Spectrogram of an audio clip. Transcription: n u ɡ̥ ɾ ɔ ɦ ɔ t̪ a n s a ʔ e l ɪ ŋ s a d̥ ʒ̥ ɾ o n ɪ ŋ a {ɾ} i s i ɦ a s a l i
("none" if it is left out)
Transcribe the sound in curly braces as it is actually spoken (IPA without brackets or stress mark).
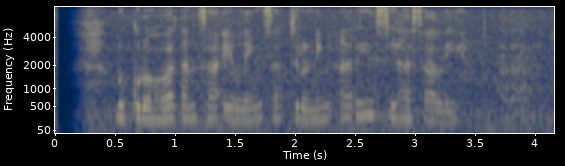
ɾ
